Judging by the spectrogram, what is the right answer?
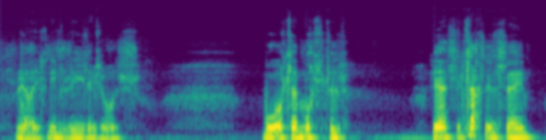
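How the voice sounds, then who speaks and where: With an English accent, a man of medium pitch speaks at a moderate pace in a somewhat breathy, dark, mellow tone, keeping his intonation fairly even and taking long, frequent pauses. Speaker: food reviewer. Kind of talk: casual taste-test review to camera. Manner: rambling, self-interrupting.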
